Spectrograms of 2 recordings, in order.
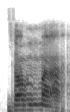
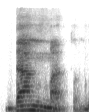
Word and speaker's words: ضمة: দম্মা। দাম্মাতুন। মাশাআল্লাহ, দাম্মাতুন বা দম্মা। সারা। দম্মা, ঠিক আছে? তাহলে কি হলো? রাতুন। ফাতহা, কাসরা, দম্মা। বলেন। দাম্মা। ফাত- জি, দাম্মা। ফাতহা, কাসরা, দম্মা। ফাতহাতুন, কাসরাতুন, দম্মাতুন।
